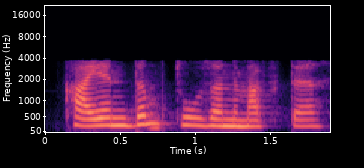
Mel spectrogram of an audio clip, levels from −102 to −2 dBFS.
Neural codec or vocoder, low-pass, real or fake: codec, 16 kHz, 0.5 kbps, X-Codec, HuBERT features, trained on LibriSpeech; 3.6 kHz; fake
